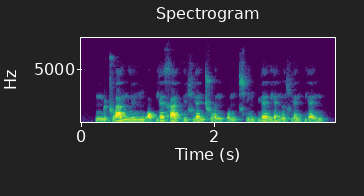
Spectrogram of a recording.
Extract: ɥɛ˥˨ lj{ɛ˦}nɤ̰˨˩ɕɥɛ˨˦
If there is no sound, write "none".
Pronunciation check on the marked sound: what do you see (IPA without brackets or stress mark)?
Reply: ɛ˥˨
